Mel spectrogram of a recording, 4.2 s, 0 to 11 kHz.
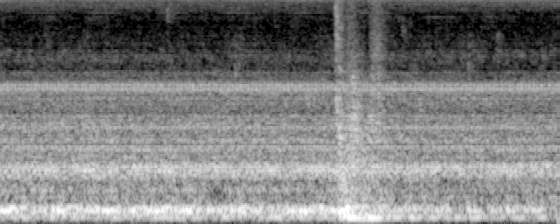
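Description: Lennox SLP98UHV gas furnace running with a steady low hum from its draft inducer and blower. About two and a half seconds in comes a single dull pop as the burner shuts off after the call for heat is cancelled.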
